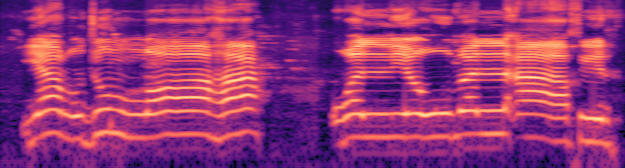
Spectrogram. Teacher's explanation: لفظ اللہ کو پر یعنی موٹا کر کے پڑھیں گے، اور موٹا کرنے کا طریقہ کہ آپ کے دونوں ہونٹ گول ہو جائے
